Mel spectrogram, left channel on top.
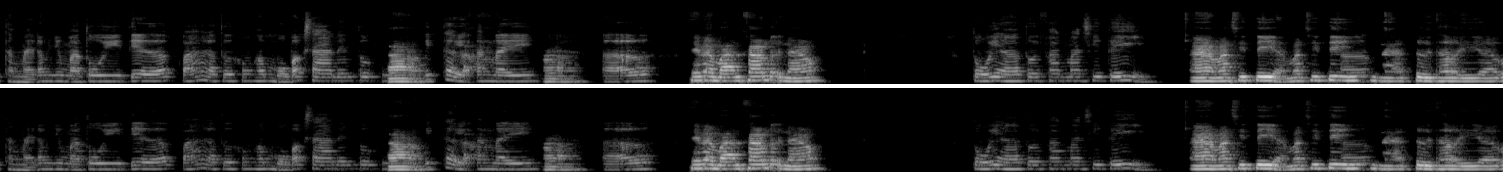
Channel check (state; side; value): normal; both; correlation 0.73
